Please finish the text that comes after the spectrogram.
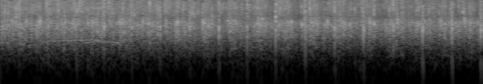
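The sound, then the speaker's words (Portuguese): A crowd claps steadily for a singer, a dense, continuous wash of many hands with sharp individual claps popping through, holding at an even, fairly loud level throughout. “Aplaudo, …!”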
